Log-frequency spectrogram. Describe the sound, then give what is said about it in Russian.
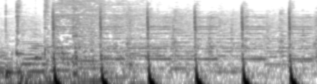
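A pop track by a male performer, played in a guessing game for listeners to name the artist or song title, plays loud, driven by a deep booming kick drum thumping on a steady beat about twice a second over dense layered music, with no talking. “сейчас мы будем слушать э, треки. Вам нужно будет угадать либо исполнителя, либо название песни.”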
